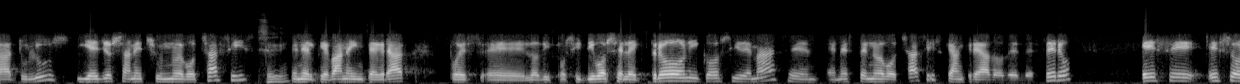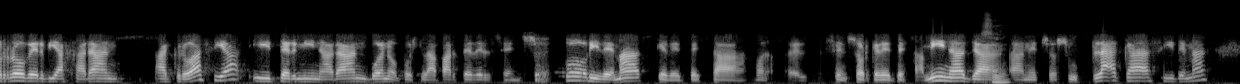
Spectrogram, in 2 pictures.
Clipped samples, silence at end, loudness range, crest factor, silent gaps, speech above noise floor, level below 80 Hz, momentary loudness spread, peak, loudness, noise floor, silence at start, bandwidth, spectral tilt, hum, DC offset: under 0.1%; 0.35 s; 3 LU; 20 dB; none; 38 dB; -64 dBFS; 13 LU; 0 dBFS; -20 LUFS; -59 dBFS; 0 s; 11 kHz; -5.5 dB/octave; none; under 0.1%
